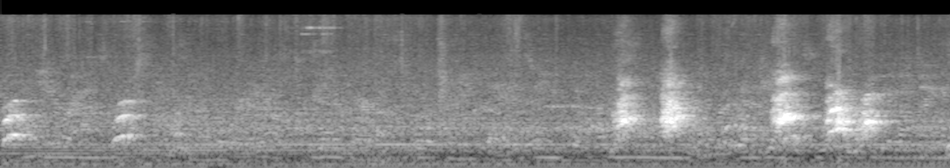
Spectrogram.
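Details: Griffon x Yorkshire Terrier puppies playing, giving short high yips and barks: a couple early, then a cluster of four or five quick yelps near the end, with a steady low hum underneath.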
